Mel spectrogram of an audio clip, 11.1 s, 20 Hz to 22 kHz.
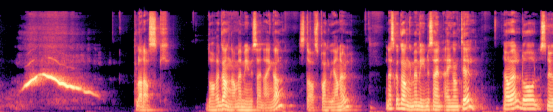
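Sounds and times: person whistling gliding note: 0.3 - 2.1.

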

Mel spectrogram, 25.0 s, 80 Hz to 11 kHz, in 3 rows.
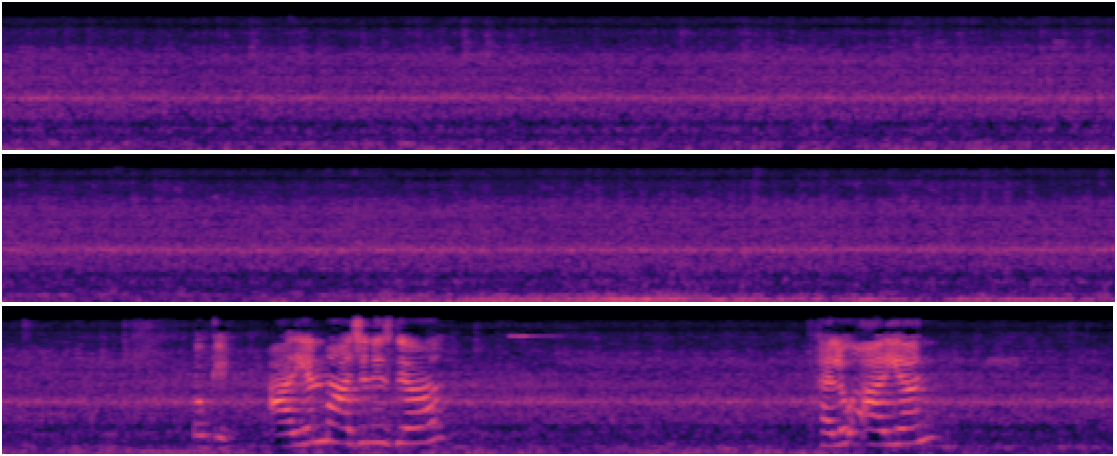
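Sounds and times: low engine-like rumble: 0.0 - 25.0
faint steady tone: 4.6 - 25.0.

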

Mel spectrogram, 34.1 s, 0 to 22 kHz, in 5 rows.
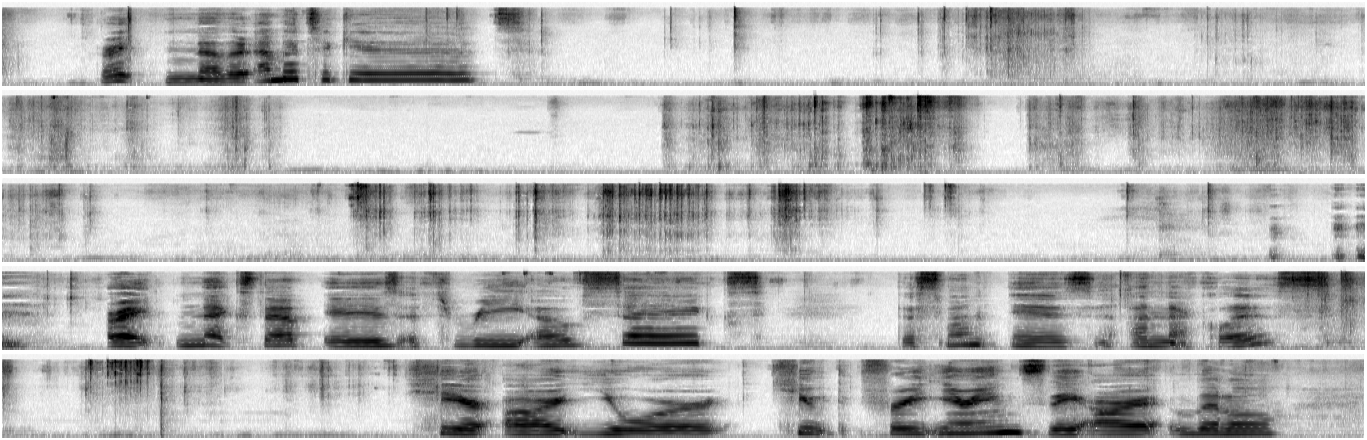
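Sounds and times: paper rustling and tearing: 4.6 - 8.3, 10.2 - 14.1.

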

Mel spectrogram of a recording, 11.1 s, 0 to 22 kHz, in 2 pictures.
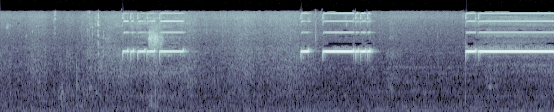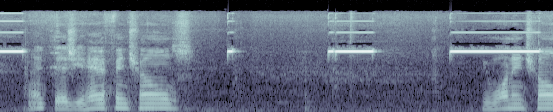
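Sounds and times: high-pitched alarm beeps: 1.2 - 1.9, 3.0 - 3.8, 4.6 - 5.8, 8.8 - 9.4, 10.0 - 11.0.

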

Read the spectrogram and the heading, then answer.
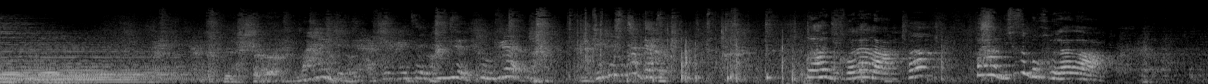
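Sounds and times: footsteps on a hard floor: 1.2 - 10.0.

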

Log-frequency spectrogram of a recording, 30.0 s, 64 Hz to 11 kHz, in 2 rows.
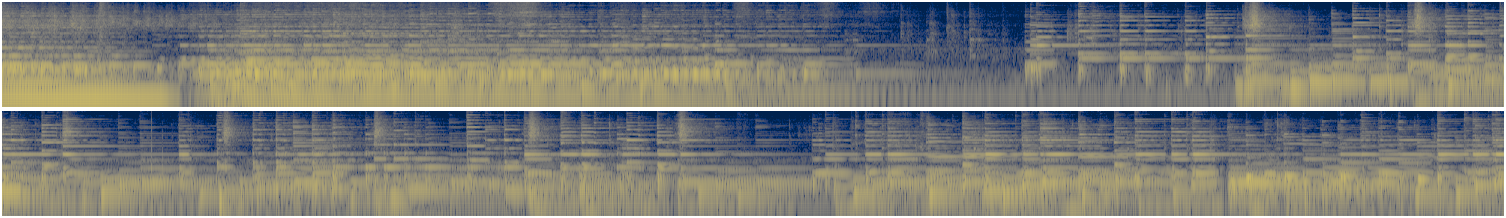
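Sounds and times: double bass: 0.0 - 8.8
charango: 0.0 - 30.0
guitar: 0.0 - 30.0.

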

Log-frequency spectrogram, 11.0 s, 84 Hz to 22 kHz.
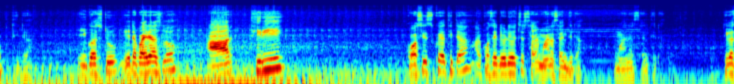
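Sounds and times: engine idling rumble: 0.0 - 11.0.

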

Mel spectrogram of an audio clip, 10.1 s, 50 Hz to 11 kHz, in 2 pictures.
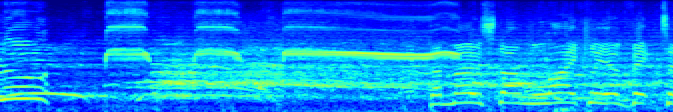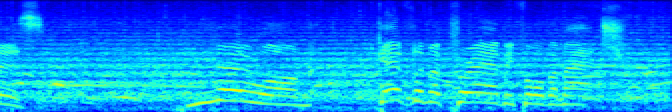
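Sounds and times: crowd cheering: 0.4 - 10.0
referee's whistle blasts: 0.8 - 3.6.

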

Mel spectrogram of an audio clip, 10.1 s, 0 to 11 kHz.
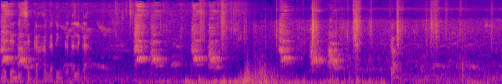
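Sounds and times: dog barking: 0.0 - 0.9, 2.7 - 4.6, 5.6 - 7.0.

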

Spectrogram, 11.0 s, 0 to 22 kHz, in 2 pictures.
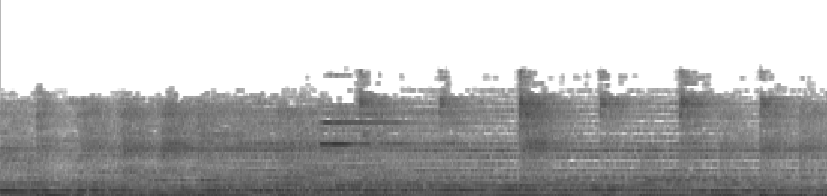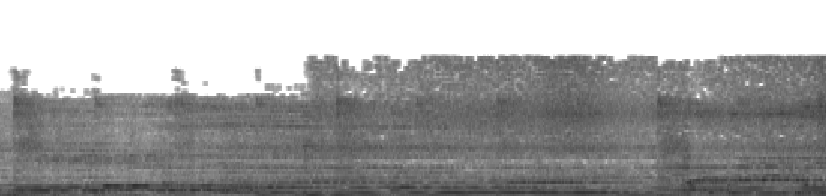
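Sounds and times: karaoke backing track: 0.0 - 11.0
woman singing into microphone: 0.0 - 11.0.

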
